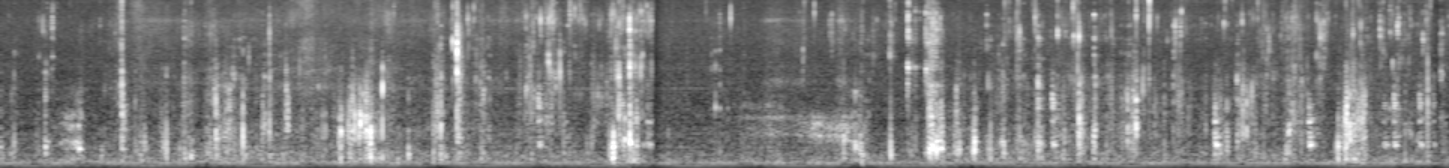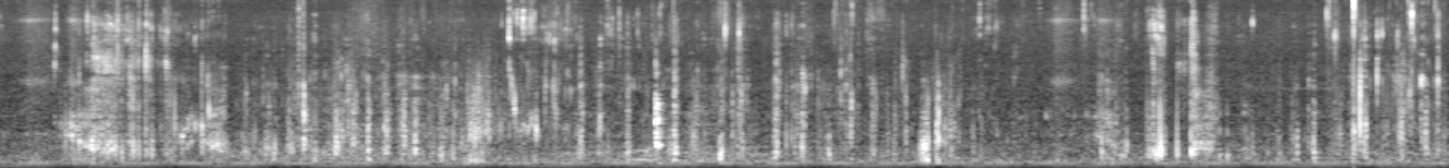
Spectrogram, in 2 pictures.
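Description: Close-miked eating of curry rice: wet chewing and crunching mouthfuls, with short irregular clicks from the wooden spoon working in the bowl.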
